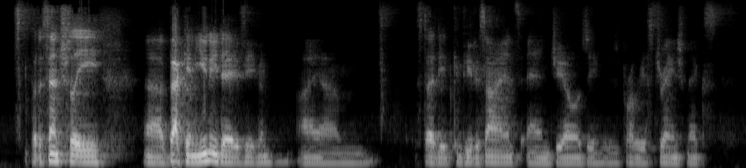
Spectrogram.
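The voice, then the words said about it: Mixed Australian-American accent. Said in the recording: “weird accent. Where's this guy from? It's actually originally born in Australia, grew up in America”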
